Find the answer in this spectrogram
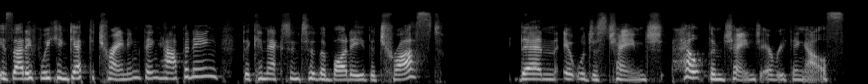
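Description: A woman with an Australian accent at a high pitch, with ordinary pitch variation and a moderate pace, in a dry, close sound with no echo on a very clean recording with a silent background. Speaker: fitness coach and business founder. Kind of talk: casual interview conversation.

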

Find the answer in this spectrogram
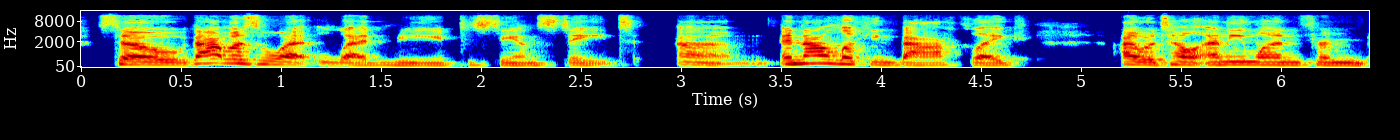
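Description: With an American accent, a woman talks fairly slowly in a very deep, low pitch. The background is quiet. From Turlock, California (Central Valley). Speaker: news reporter. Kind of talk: casual interview chat. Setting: video call.

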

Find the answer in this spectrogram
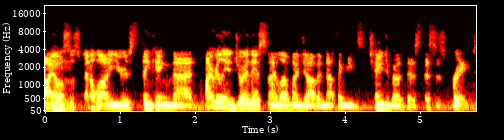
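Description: Noticeable background noise surrounds a man with a Canadian accent whose medium-pitched voice shows ordinary pitch variation. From Ontario, Canada (Waterloo Region). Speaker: chef and butcher. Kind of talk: casual interview chat.

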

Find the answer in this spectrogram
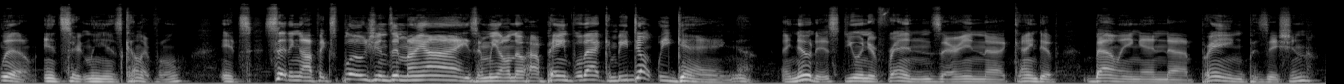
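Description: Noticeable background noise behind a man with a fairly high pitch speaking at a moderate pace. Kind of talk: cheesy broadcast patter. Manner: chirpy, jokey.

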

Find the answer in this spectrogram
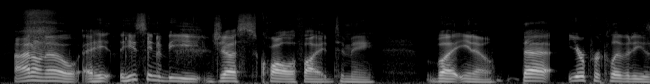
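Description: A plain, everyday voice from a man, medium in pitch, with ordinary pitch variation, a moderate pace and a very clean recording over a silent background. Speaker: podcast co-host. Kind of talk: casual chat.

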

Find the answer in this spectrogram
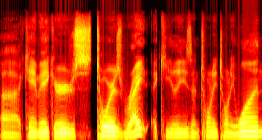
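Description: On a very clean recording with a silent background, a man with a medium-pitched, dark, mellow voice speaks with fairly even intonation. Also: dry, close sound with no echo. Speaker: fantasy football podcast host. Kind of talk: casual banter podcast.

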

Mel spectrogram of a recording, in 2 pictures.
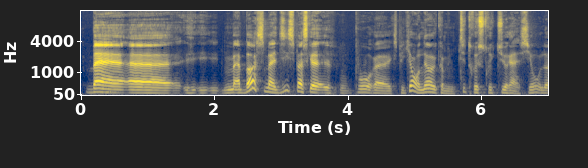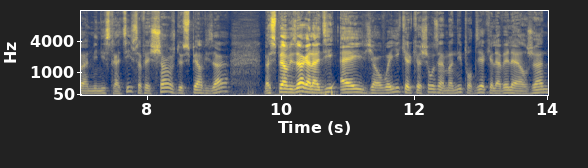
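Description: A man with an unremarkable speaking voice, medium in pitch, at a moderate pace with ordinary pitch variation, on a very clean recording with a silent background. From New Brunswick, Canada. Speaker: college communications teacher. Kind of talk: live podcast interview before audience. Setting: stage with audience.

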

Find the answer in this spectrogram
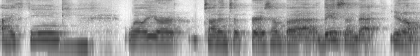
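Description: A woman with a Cuban accent. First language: Spanish. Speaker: blind community member. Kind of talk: interview.

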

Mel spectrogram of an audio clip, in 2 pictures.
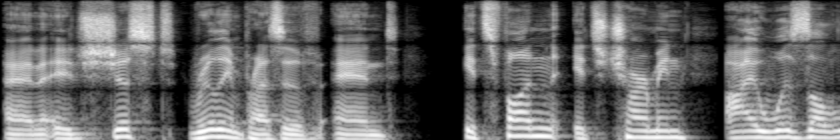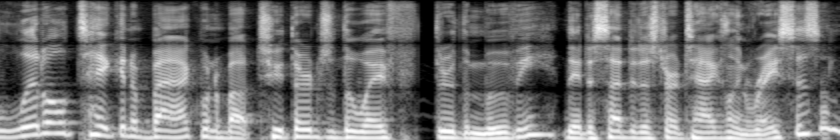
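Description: An ordinary speaking voice from a man, fairly high in pitch, fairly quick with hardly any pauses, with lively intonation, very even loudness, and a dry, close sound with no echo. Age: 20s. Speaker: film podcast host. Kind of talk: casual chat.

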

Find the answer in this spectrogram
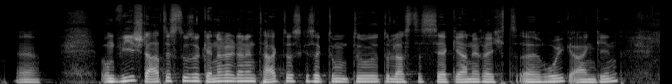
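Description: A man with an Austrian accent, dark and mellow in tone, with fairly even intonation and a dry, close sound on a very clean recording with a silent background. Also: medium pitch for a man, moderate pace. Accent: Austrian pronunciation. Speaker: podcast host. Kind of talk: casual interview.

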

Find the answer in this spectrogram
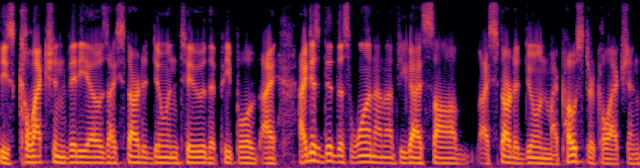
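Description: In a normal speaking voice, a man talks fairly quickly at a fairly low pitch with fairly even intonation, over a quiet background. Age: 50s. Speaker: convention agent and horror show host. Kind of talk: casual chat.

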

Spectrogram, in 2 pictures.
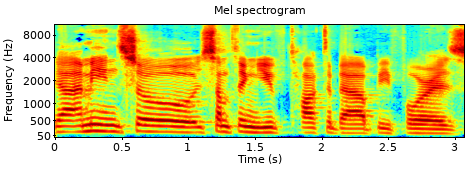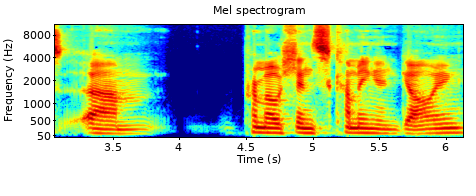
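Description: On a very clean recording with a silent background, a man with a plain, everyday voice and an American accent speaks at a fairly slow pace, with fairly high pitch and ordinary pitch variation. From US, upstate New York and Oakland. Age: 30s. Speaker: fight commentator and former fighter. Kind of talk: casual interview chat.

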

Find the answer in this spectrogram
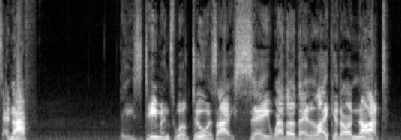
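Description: At a moderate pace, a man uses a put-on character voice with a fairly high pitch. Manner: imperious, shouting commands.

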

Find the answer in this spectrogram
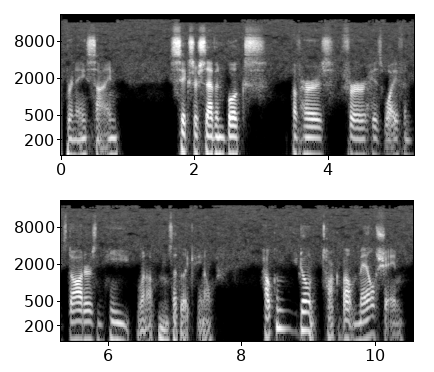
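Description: A man's fairly low voice, an ordinary speaking voice, with lively intonation at a fairly slow pace. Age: 30s. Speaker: dog trainer. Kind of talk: casual chat.

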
